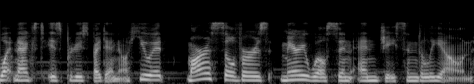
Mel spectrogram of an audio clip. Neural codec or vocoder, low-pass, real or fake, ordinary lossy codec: none; 7.2 kHz; real; AAC, 48 kbps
